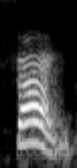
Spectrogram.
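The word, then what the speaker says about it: cinq: 5 is sank. The ship sank in the water. The boat sank in the water. Sank.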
